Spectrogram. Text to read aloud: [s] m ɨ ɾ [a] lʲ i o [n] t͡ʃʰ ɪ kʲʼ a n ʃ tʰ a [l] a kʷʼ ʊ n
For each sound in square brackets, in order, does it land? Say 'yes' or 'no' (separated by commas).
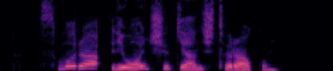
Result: yes, yes, yes, no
